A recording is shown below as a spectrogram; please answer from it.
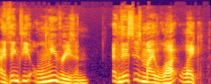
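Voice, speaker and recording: A man's voice: on the high side, big pitch swings, normal speed, mellow, no room sound, studio quality. A man co-hosting a casual podcast, talking politics bluntly with plenty of swearing. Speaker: podcast co-host.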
